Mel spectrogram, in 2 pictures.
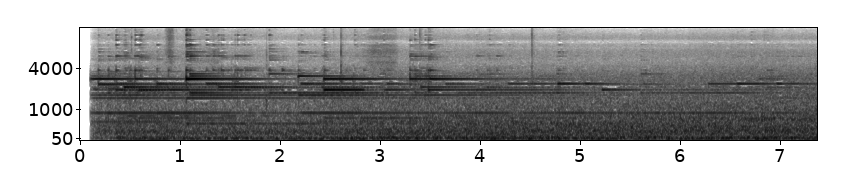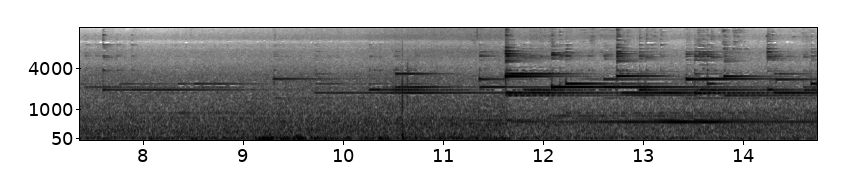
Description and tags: windchimes windy
Wind chimes blowing in strong winds. The wind gusts are audible, so I'm hoping that doesn't ruin the chime sound.
chimes, wind-chimes, wind, windchimes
